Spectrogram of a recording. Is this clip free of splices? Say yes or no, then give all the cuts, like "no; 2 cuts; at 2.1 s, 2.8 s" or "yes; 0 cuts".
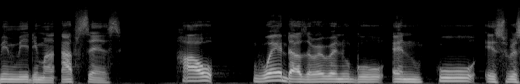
yes; 0 cuts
